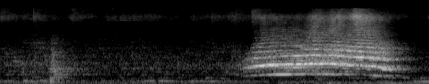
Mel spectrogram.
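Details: Elephants at Mae Sa Elephant Camp, Chiang Mai, talking with each other; one gives a loud, brassy trumpet lasting about a second and a half.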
